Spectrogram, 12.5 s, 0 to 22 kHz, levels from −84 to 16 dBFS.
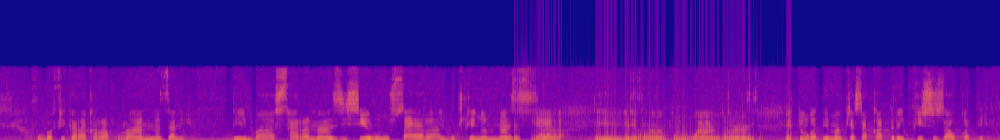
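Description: From start to finish, the speech carries a grainy, gritty distortion that moves with the sound. Quiet syllables turn rough and the faintest parts break up or sputter. This is likely low bit depth without dither: samples cut to very few steps, with the error sitting about 20 dB below the signal.

Also throughout, the sound is dull. A rough, fluttering noise clings to the tones. This points to Dolby Digital compression at a low bitrate, which fits 64 kbps. The encoder narrowed the band and left many frequency lines without bits, which the decoder filled with noise.

From 6.42 to 9.91 s, a steady robotic buzz at 46.9 Hz rides on the speech. It stops just before "tonga dia mampiasa quatre". This is buffer tearing. Writer and hardware have slipped, so roughly half of each buffer replays audio about a tenth of a second old. That fits a 1024-sample buffer.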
